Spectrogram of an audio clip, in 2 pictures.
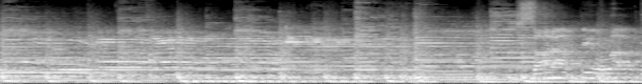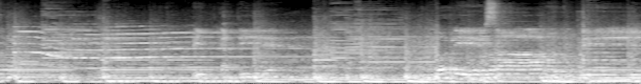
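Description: Live pop-rock band playing a song with singing, with drum kit and electric guitar, recorded from the audience.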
